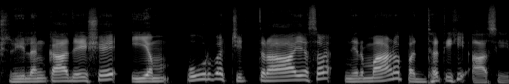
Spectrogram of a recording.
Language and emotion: Sanskrit, neutral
